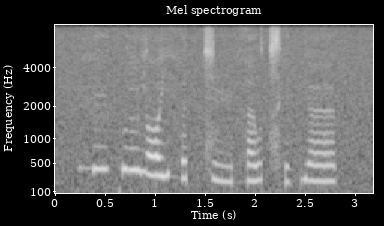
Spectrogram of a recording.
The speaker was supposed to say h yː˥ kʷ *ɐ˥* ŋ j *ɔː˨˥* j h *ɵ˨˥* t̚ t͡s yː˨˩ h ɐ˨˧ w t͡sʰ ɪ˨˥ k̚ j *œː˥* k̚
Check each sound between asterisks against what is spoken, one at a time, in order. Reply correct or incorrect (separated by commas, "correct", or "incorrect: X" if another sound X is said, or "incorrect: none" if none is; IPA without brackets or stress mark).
correct, incorrect: ɔː˧, correct, incorrect: œː˧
